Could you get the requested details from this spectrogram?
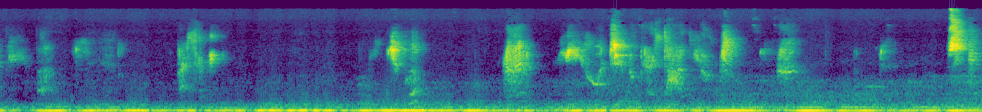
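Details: Male pet budgerigar in a very good mood on a sunny day at home, talking while playing; dense run of warbled, speech-like syllables and chirps with a constant low hum underneath.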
